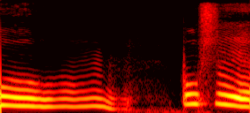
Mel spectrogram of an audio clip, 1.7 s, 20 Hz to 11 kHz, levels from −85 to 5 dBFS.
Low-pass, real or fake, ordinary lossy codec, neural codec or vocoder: 9.9 kHz; fake; none; codec, 16 kHz in and 24 kHz out, 0.4 kbps, LongCat-Audio-Codec, four codebook decoder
